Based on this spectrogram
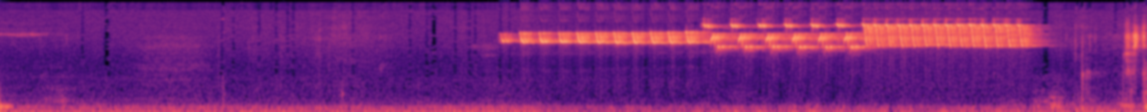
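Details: Tennessee Warbler song, nicknamed the sewing machine, a common passage migrant that is hard to spot: after quiet, a fast running series of high, evenly repeated notes, shifting into a quicker, higher trill near the end, lasting about four seconds.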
